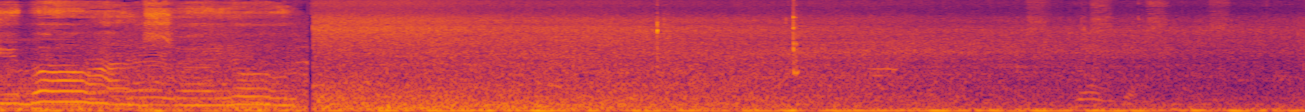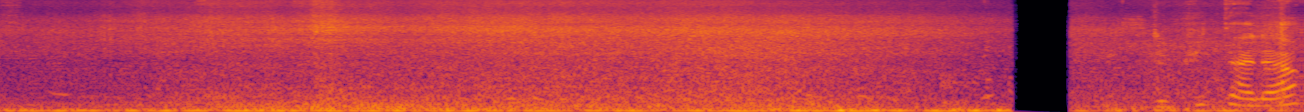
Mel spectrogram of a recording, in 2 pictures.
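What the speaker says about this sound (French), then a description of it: "les vagues sont tellement, mais tellement fortes que les gens, mais ils tombent" Strong ocean waves crash continuously at a beach, a loud, dense roar of surf mixed with wind buffeting the microphone; a voice speaks briefly at the start.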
